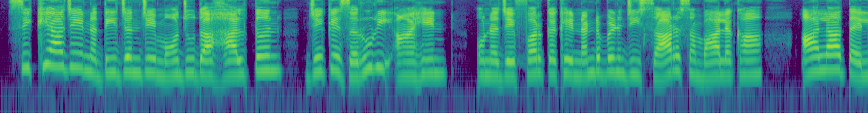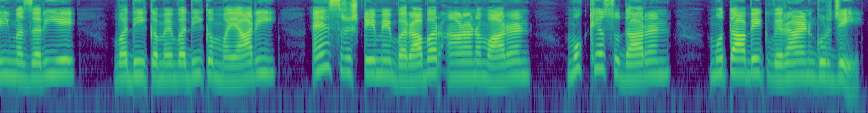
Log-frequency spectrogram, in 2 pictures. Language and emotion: Sindhi, neutral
